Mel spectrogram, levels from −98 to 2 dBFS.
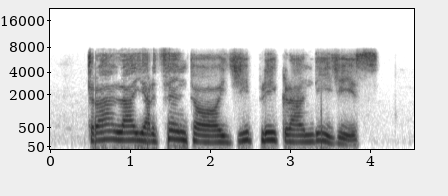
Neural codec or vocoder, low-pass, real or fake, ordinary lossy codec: none; 7.2 kHz; real; Opus, 16 kbps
